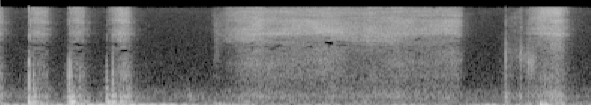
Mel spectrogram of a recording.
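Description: Long acrylic nails tap and scratch a solid, palm-sized block of white magnesium carbonate gym chalk resting on a table. Quick, dull taps with low thuds give way to a steady, bright, hissing scrape, then a few more taps.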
